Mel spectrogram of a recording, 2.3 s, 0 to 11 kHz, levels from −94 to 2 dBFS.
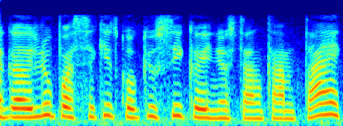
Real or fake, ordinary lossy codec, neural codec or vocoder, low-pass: real; MP3, 64 kbps; none; 7.2 kHz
